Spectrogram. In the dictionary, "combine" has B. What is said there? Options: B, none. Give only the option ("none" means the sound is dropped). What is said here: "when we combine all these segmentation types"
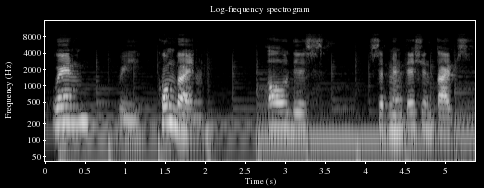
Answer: B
